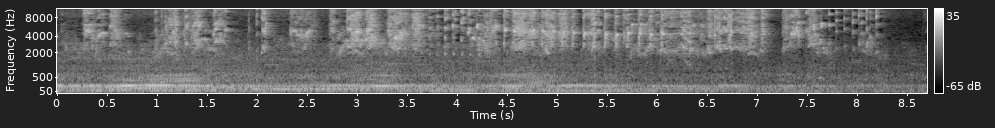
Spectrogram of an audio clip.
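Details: Recently hatched cockatiel chicks producing a nearly continuous stream of dry, scratchy, hissy calls in rapid pulses, fading out in the last second, with a constant low hum underneath.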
